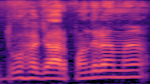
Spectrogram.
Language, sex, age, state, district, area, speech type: Maithili, male, 30-45, Bihar, Darbhanga, rural, spontaneous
